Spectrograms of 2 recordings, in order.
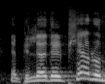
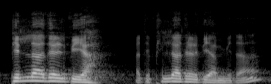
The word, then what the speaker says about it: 빌라델비아: 오늘 본문에 빌라델피아, 여러분 3장 우리가 읽은 말씀에 보면 빌라델피아라고 읽는데, 제가 가만히 보니까 빌라델비아예요. 발음이 빌라델피아로 늘 발음했었어요. 근데 빌라델비아입니다.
